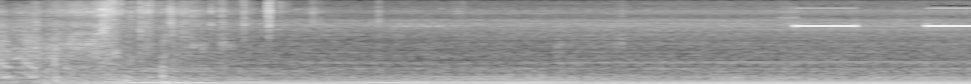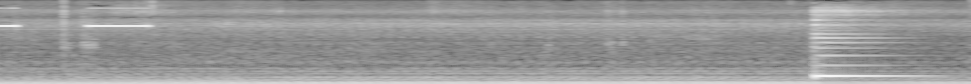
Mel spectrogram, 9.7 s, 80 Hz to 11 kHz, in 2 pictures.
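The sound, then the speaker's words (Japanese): A small turbocharged kei car engine, a 2009 final-model Arcs with a K6 turbo engine, cranks briefly and catches, then settles into a steady idle rumble, with three short electronic beeps partway through and a brief tone near the end. “まあ、あじゃあ、あの、エンジンをかけたいと思います。”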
